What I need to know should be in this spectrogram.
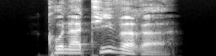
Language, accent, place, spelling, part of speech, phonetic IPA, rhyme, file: German, Germany, Berlin, konativere, adjective, [konaˈtiːvəʁə], -iːvəʁə, De-konativere.ogg
- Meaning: inflection of konativ: 1. strong/mixed nominative/accusative feminine singular comparative degree 2. strong nominative/accusative plural comparative degree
